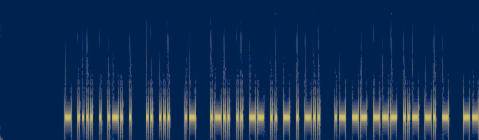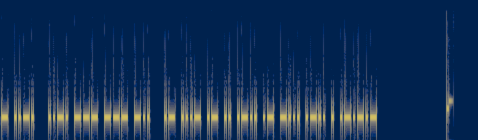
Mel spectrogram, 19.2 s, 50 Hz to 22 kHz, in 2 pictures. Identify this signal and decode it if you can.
Morse code, heard as a keyed tone, about 27 wpm, 700 Hz. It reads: THERE IS A LIMITED AMOUNT OF FOOD AVAILABLE.
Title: Sentences from Top 1000 Words - Review Part 6 - 28wpm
